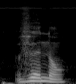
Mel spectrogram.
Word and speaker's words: venons: se pone ONS y se pronuncia on, ¿ok? La S al fin de la palabra no se pronuncia y la N tiene un sonido que no es muy fuerte, no es tan fuerte. Un sonido que casi salga desde la nariz.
